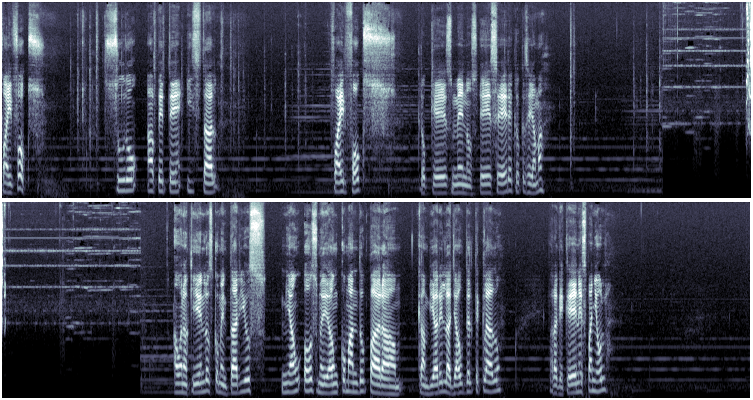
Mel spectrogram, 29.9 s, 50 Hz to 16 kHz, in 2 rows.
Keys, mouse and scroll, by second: 1.1-7.5 typing, 8.6-13.9 typing, 14.9 Return.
